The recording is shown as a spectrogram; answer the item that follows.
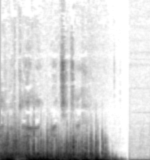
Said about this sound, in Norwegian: det, eh, det, blåste tydeligvis godt eh, i, Egersund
